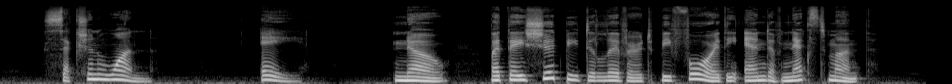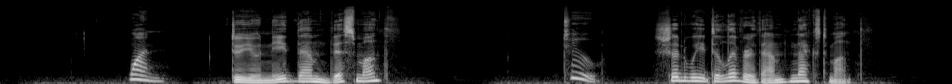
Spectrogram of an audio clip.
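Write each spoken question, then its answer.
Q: No, but they should be delivered before the end of next month.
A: 1: Do you need them this month?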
